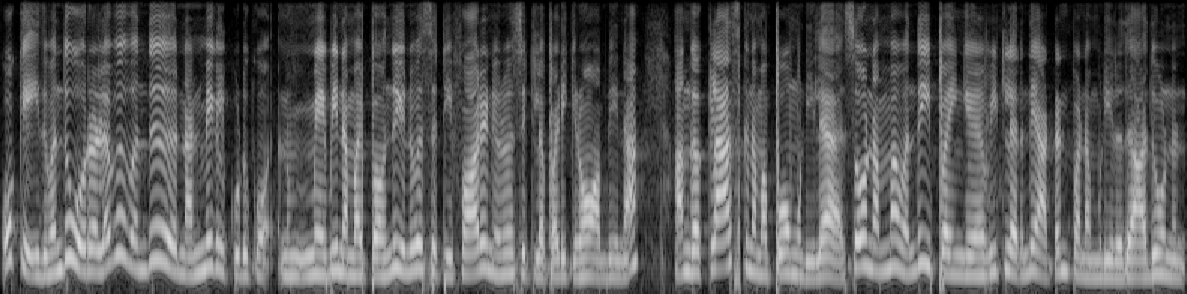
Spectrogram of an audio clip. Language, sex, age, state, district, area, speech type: Tamil, female, 30-45, Tamil Nadu, Madurai, urban, spontaneous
